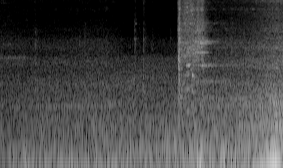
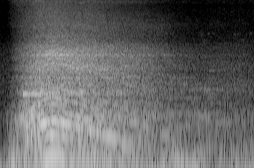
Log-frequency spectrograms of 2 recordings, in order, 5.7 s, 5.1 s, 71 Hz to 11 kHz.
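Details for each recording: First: BMW N55 engine on a test drive after replacing both front and rear crankshaft seals, which had leaked crankcase pressure and caused a whistle or squeal when warm (SI B11 03 11). Now an even low rumble with no whistle or squeal. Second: BMW N55 engine revved: a thin whistle climbs and falls with engine speed as crankcase pressure escapes past faulty crankshaft seals (known manufacturing error, SI B11 03 11). Often worse at operating temperature; replacing both front and rear seals recommended.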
